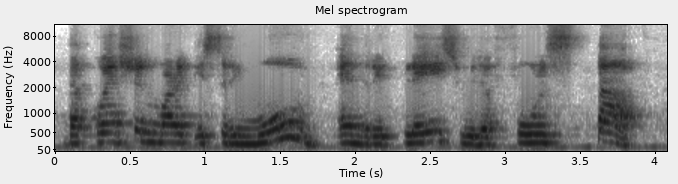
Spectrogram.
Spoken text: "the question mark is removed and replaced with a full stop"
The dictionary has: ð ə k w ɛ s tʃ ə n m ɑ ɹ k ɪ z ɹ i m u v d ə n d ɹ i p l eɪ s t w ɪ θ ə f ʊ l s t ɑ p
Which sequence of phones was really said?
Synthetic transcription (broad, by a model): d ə k w ɛ s tʃ ə n m ɑ ɹ k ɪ s ɹ i m u v d ə n d ɹ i p l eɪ s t w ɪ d ə f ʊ l s t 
